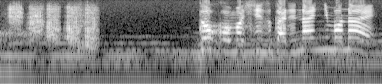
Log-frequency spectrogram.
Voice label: swoop japanese; "Me, Swoop, no see nothing" in Japanese; From The Transformers: The Movie JAPAN VERSION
